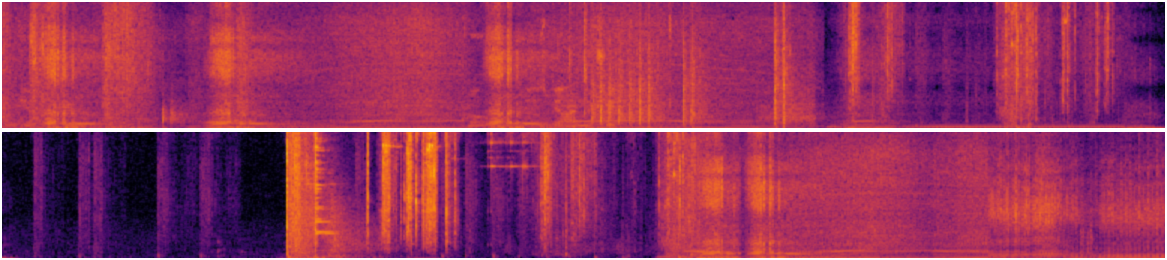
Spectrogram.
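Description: A sports car engine revs.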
